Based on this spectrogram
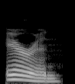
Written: erron

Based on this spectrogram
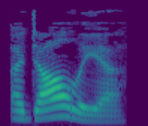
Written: adalia

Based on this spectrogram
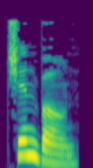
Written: chinbone

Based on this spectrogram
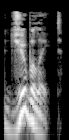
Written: jubilate

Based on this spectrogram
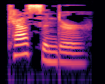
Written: cassander

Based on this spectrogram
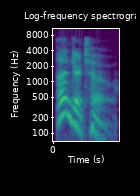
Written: undertow

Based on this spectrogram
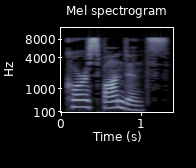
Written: correspondents

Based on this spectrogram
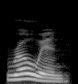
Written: rowin

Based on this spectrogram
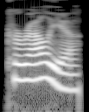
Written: coralia

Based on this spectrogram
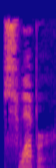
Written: swapper

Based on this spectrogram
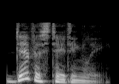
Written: devastatingly

